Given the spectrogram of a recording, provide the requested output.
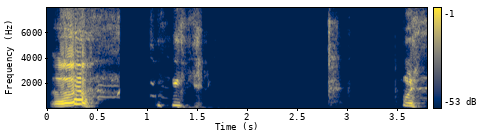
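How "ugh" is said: loud high grossed-out groan; disgusted ugh. Retold or imitated. Loki grossed out by the liquefying, a loud high ugh. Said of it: "And he's like".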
